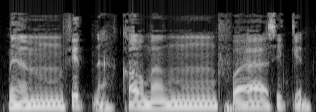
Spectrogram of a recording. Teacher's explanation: Jadi sama seperti mengucapkan ikhfa sapawi. Mim, mim, bunyi M tapi bibirnya enggak nutup. Samar tetap ada.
